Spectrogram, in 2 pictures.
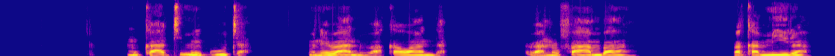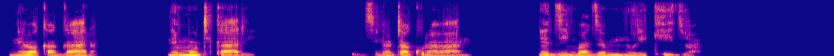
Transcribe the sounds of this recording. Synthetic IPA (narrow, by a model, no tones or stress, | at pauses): mukatimwe̞ɡʱuta | mune̞ʋan̤uʋakawanda | ʋano̞famba | ʋakamiɾa | ne̞ʋakaɡʱara | ne̞mo̞ti̥kari | d͡zino̞takuɾaʋan̤u | ne̞d͡zimbad͡ze̞mun̤urikʰiːd͡zwa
